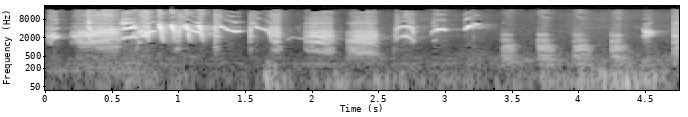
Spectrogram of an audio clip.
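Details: Singing male black-winged starling, recorded for teaching young birds: a long run of buzzy squawks threaded with looping whistled phrases and upward slurs, then short harsh clicks repeated roughly three times a second.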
